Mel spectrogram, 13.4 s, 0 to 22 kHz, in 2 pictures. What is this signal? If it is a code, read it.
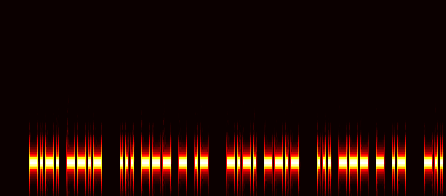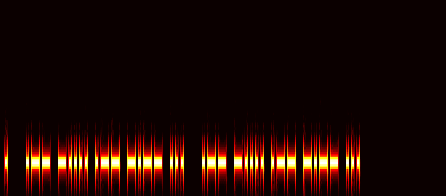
Morse code, heard as a keyed tone, about 30 wpm, 700 Hz. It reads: CQ SOTA CQ SOTA DE W6WYS W6WYS
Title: SOTA QSO Practice 30wpm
